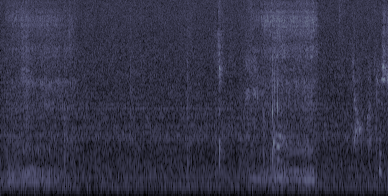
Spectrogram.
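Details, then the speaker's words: A Jack Russell Terrier snoring while hugging yarn: soft, low rumbling snores, heard only in a quiet room, with faint whispering nearby; snoring. "trying to get the loud snores. Shh."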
